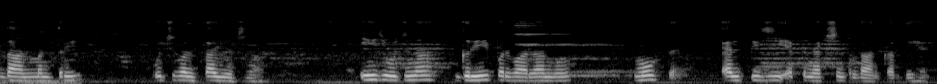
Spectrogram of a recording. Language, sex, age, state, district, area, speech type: Punjabi, female, 30-45, Punjab, Hoshiarpur, urban, spontaneous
